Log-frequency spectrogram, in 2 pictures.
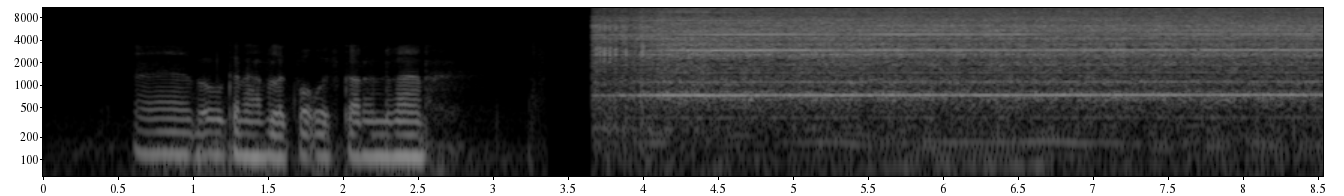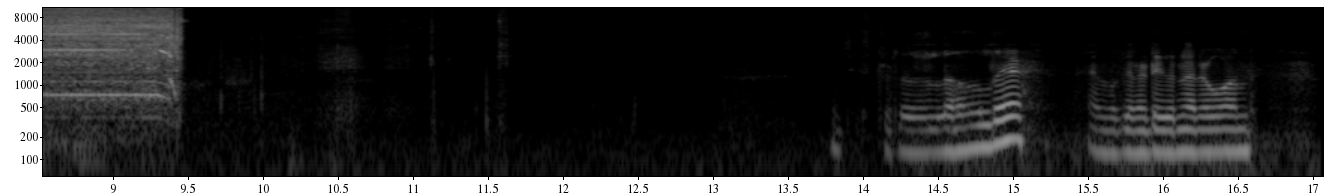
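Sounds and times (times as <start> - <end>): power drill whining: 3.7 - 9.6.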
